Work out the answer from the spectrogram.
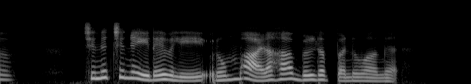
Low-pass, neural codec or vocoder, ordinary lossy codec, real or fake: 7.2 kHz; codec, 16 kHz, about 1 kbps, DyCAST, with the encoder's durations; none; fake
